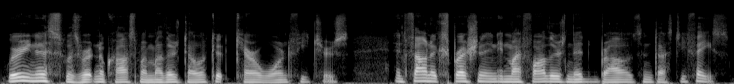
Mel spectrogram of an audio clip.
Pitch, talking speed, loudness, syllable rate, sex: 120 Hz, 165 wpm, -18 LUFS, 5.5 syllables/s, male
